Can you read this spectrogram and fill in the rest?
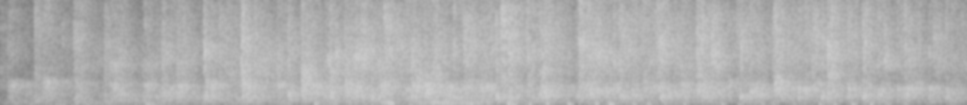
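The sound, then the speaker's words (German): An audience at a live recording breaks into steady applause, many hands clapping in a dense, loud wash of crackling claps that holds evenly for several seconds without any talking. “Und das Schöne an dem Live-Podcast war natürlich auch, es gab etwas, was wir so sonst nicht bekommen. Applaus!”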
